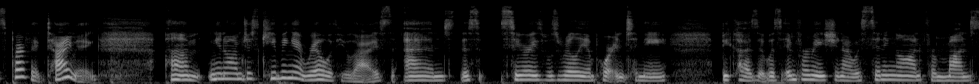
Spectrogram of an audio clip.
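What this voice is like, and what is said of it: Hoarse, fading voice. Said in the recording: “Excuse me as I'm losing my voice.”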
